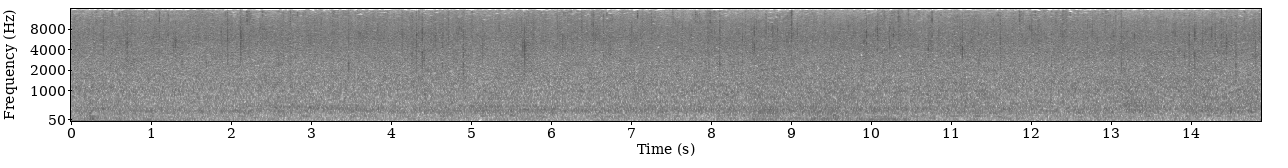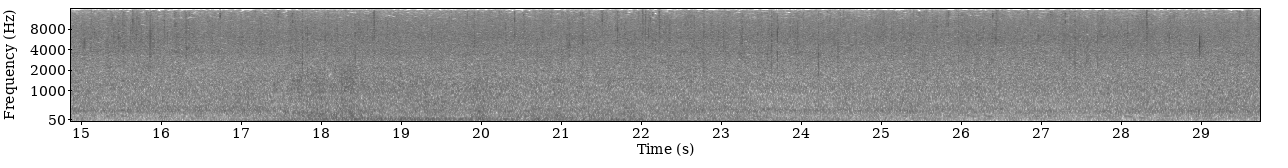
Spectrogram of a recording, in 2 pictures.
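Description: Steady, dense rainfall with fine patter of drops. A low rumble swells for a few seconds a little past the middle, then fades back into the rain.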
